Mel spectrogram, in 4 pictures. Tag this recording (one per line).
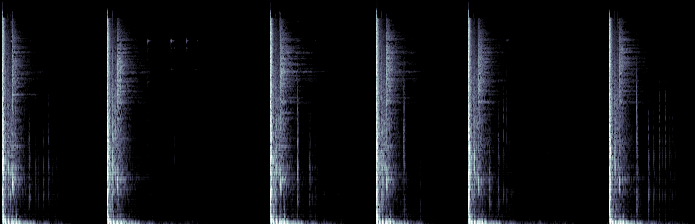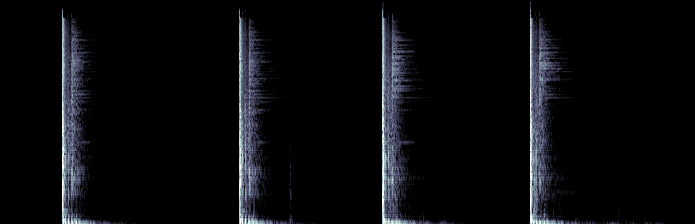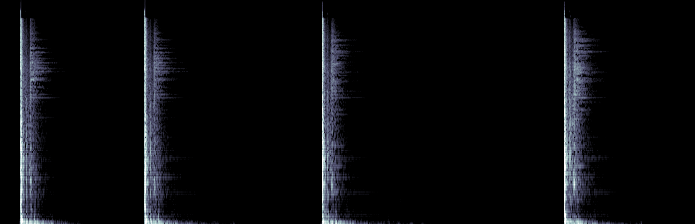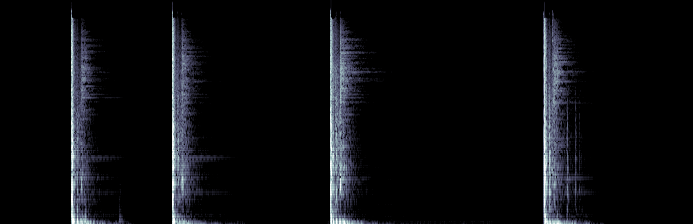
fire
gun
hit
rifle
shot
target
weapon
